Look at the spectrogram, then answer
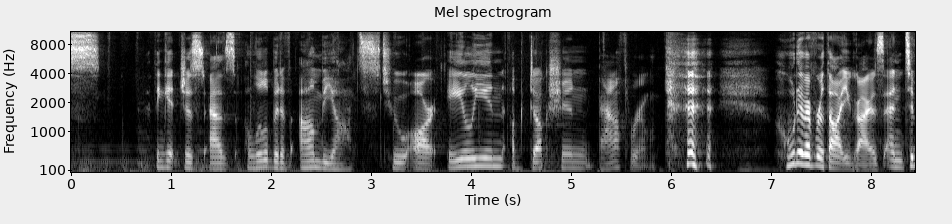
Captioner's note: laughs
